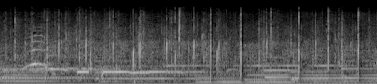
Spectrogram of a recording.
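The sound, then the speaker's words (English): An audience at a Christmas church service claps steadily for the Lord for several seconds, a dense patter of many hands, with sustained musical tones and some crowd noise humming underneath. “Give the Lord a big clap.”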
